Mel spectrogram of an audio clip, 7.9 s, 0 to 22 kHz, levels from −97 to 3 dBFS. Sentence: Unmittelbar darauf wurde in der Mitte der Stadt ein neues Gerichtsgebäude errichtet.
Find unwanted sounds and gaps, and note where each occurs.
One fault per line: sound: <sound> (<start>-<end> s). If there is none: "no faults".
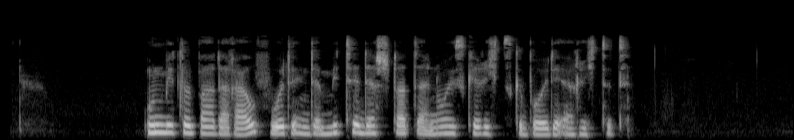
no faults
